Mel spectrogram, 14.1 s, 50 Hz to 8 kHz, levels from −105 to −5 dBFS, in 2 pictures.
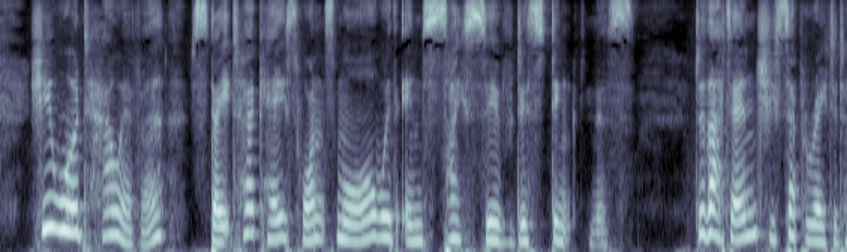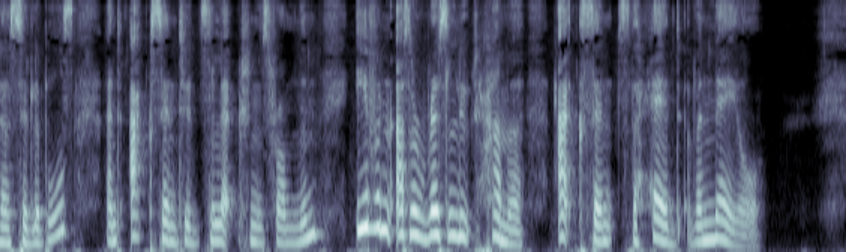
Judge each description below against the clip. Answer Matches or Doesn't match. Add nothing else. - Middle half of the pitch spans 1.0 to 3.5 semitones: Doesn't match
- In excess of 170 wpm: Doesn't match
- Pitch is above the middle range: Matches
